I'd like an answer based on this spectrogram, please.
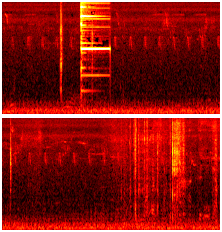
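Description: A single loud, bright bell-like ding about one and a half seconds in, ringing for about half a second before cutting off. A faint rapid ticking runs underneath.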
